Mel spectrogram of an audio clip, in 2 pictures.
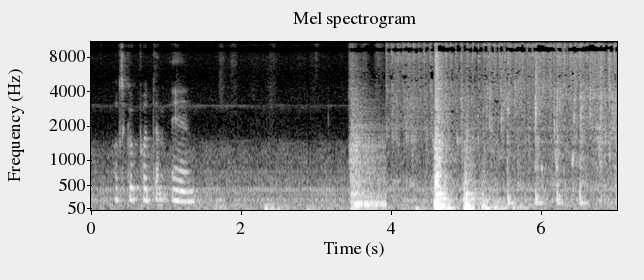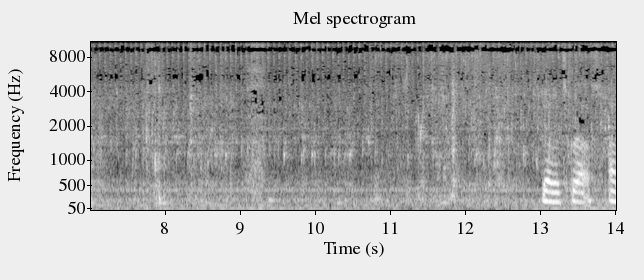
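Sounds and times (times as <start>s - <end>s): loud thump: 3.4s - 4.0s, 4.6s - 5.5s.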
